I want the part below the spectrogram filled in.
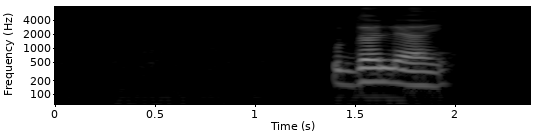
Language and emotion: Russian, neutral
